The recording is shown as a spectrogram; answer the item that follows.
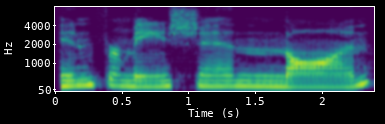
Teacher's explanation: So you can add this N to on.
